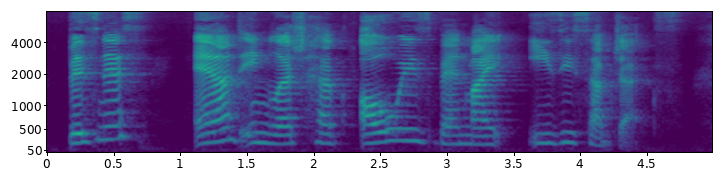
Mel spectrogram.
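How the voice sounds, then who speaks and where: Speaking loudly and fairly slowly with an American accent, a woman uses lively intonation at a medium pitch on a very clean recording with a silent background. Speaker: author. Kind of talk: reading aloud.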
